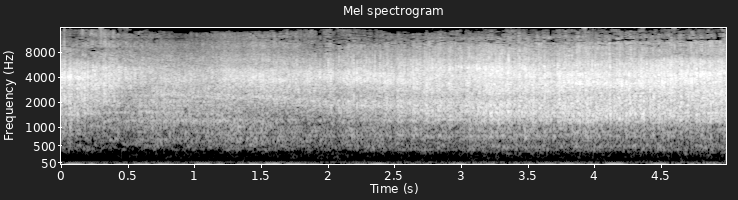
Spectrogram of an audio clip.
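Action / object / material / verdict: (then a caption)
scrape / silicone scrubber gloves / silicone / none. A pair of pink silicone scrubber gloves, worn on both hands, is rubbed together palm to palm close to the microphone. It makes a steady, rapid, ratchet-like squeaky crunching that is mostly high and bright. The sound grows slightly louder over the five seconds.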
